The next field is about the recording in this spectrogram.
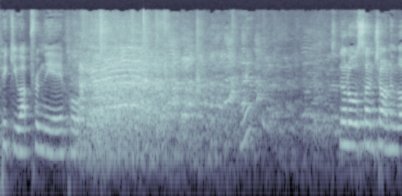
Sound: crowd laughs

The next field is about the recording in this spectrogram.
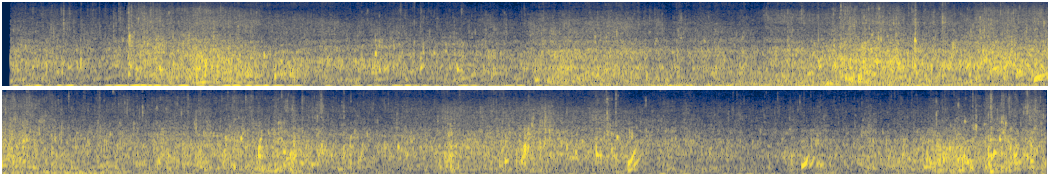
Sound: relaxing Ocean Waves

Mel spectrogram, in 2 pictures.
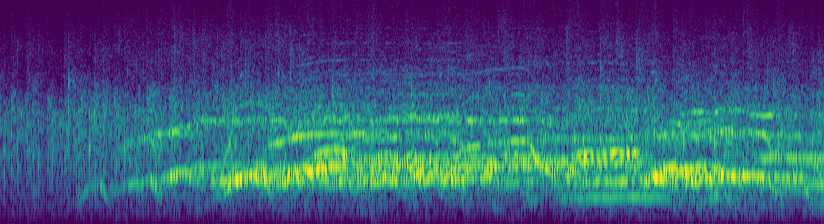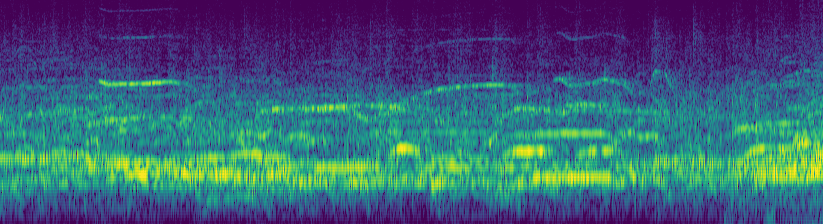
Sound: crowd cheering and clapping

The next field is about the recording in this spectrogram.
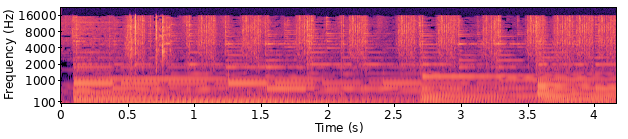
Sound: camera clicking

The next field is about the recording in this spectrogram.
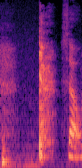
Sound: coughs

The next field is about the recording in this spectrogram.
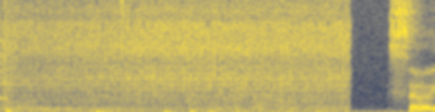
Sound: water fountain

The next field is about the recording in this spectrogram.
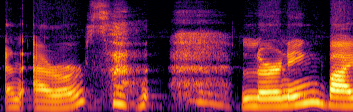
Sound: interviewee giggling

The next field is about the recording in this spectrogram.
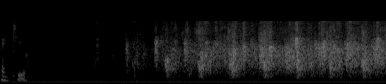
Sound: applause

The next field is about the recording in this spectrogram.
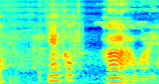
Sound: Hannah speaks foreign language

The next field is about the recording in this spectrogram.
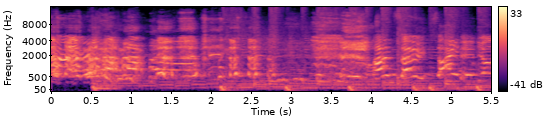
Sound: laughter

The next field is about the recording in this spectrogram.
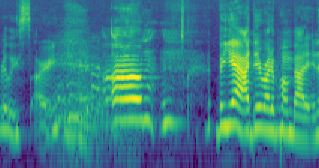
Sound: audience laughs

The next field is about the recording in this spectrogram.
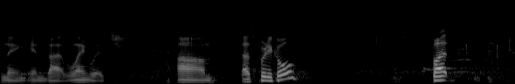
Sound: applause

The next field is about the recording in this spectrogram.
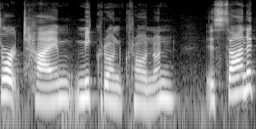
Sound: speaker speaks foreign language

